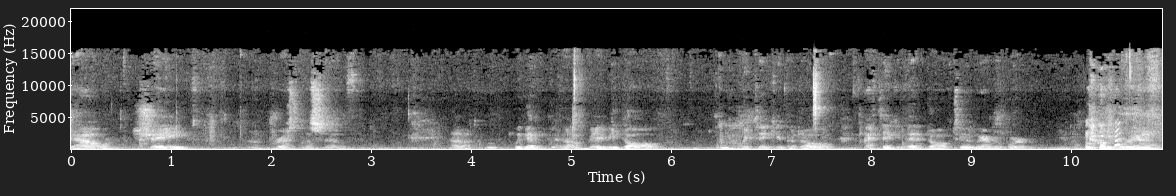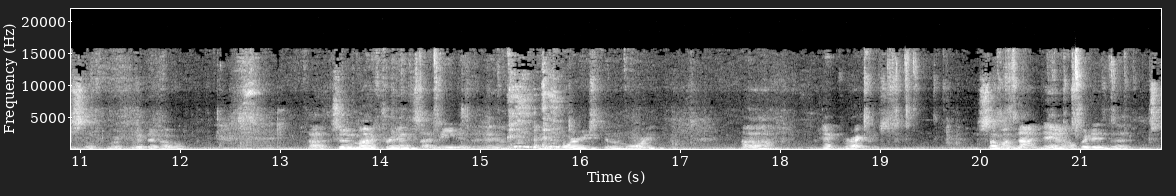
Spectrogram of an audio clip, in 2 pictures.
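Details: Adult man speaking years after a left-hemisphere stroke, in the chronic stage and improving with therapy: chronic nonfluent aphasia with apraxia of speech.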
